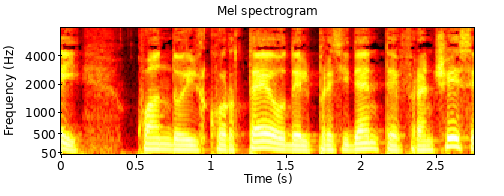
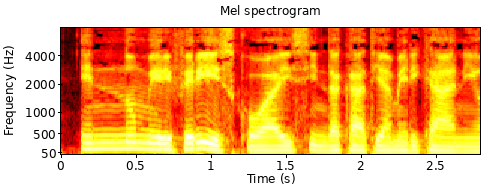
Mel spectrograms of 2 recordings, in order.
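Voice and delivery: plain reading voice

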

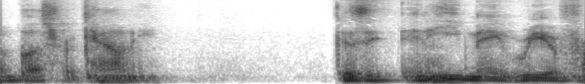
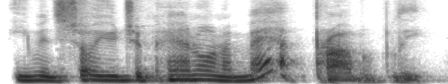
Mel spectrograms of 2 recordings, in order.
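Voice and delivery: higher, agitated self-scolding; mildly raised frustrated rant; frustrated inner voice; 10 semitones higher than usual. Retold or imitated. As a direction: berate yourself in a panic. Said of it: "I was like".

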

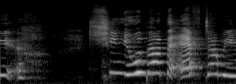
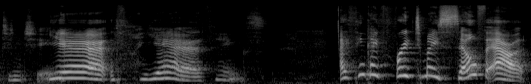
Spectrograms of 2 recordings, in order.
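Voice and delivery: usual speaking voice

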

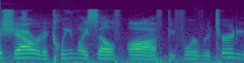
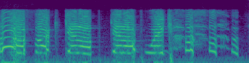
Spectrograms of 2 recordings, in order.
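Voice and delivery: high, loud panicked wake-up call; alarmed yell; 13 semitones higher, 4 dB louder than usual. Retold or imitated. Shouting to wake his wife after the accident, panicked. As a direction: yell at her to get up, fast. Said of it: "I said".

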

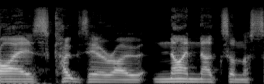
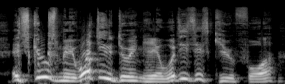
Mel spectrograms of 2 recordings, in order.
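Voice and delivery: put-on loud, raised African-accented voice; imitated African accent; 4 semitones higher, 8 dB louder than usual. Driver asking about the queue, imitated African accent. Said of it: "Apologies if I butchered the accent".

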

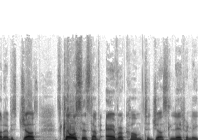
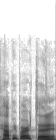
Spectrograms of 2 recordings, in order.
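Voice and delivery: bright, higher happy birthday call; cheery birthday greeting; 10 semitones higher than usual. Retold or imitated. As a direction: greet him like nothing's wrong. Brother rings on his birthday.

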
